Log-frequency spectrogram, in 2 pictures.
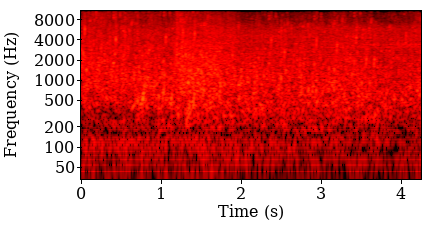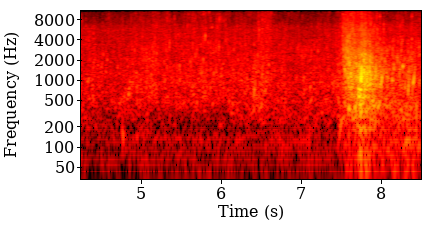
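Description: Water bubbles and swishes softly.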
